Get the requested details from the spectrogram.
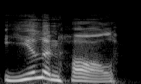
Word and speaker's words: Gyllenhaal: But it's Swedish. So no. It should be pronounced Gyllenhaal. Jake says, quote, the only two places it's pronounced correctly is in Sweden and at IKEA.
